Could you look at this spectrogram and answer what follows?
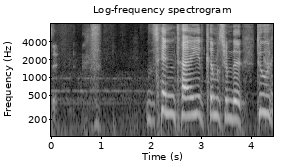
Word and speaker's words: Hentai: Do you see that guy's name is Tom Clancy's Sum of All Hente?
